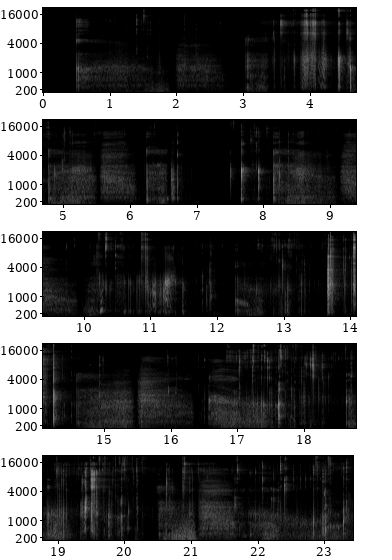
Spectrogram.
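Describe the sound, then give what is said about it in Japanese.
Close-up wet ear-licking sounds, many soft squishy smacks and slurps arriving in irregular bursts separated by brief quiet pauses. “では、密着耳舐めさせていただきます。”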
